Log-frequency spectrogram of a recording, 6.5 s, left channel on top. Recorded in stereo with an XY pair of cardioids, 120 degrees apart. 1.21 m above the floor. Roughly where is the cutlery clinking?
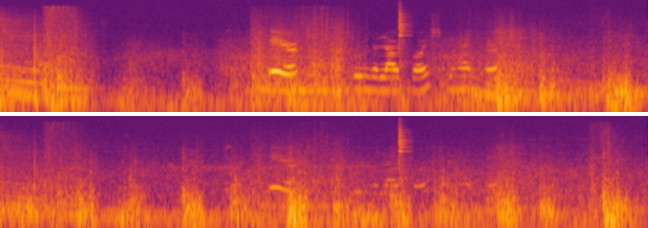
Ahead.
